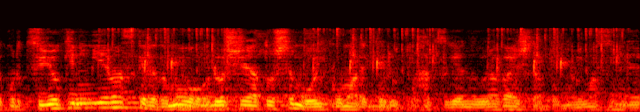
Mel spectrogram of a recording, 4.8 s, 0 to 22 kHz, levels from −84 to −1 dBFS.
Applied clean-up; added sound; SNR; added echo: none; Sink (filling or washing); 15 dB; reverberation time 2.4 s.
